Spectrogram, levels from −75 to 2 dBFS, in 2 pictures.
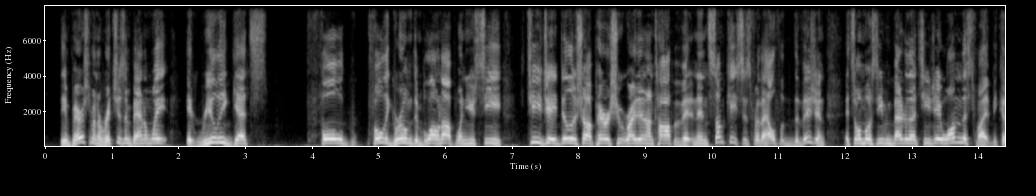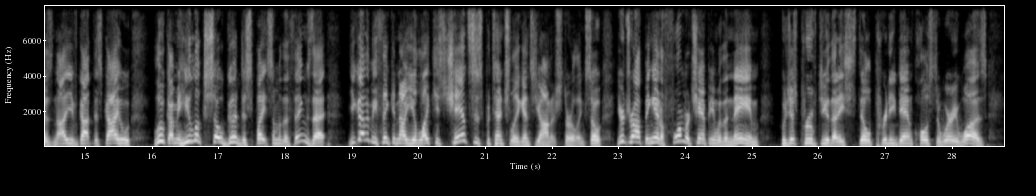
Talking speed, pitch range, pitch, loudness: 215 wpm, 195-235 Hz, 220 Hz, -14 LUFS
